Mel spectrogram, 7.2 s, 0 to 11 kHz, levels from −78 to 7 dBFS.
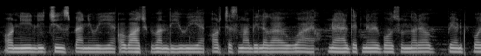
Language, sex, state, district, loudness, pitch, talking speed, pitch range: Hindi, female, Uttar Pradesh, Muzaffarnagar, -26 LUFS, 170 Hz, 240 wpm, 165-175 Hz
